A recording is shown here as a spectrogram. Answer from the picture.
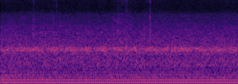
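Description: A steady, unchanging hum made of several constant tones, with no speech over it.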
